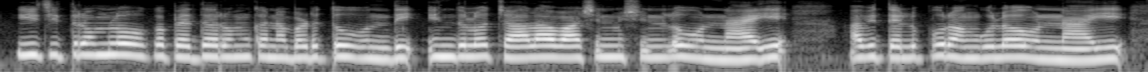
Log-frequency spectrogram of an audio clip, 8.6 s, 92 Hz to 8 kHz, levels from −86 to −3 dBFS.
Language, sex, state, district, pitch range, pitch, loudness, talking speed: Telugu, female, Telangana, Hyderabad, 220-245 Hz, 230 Hz, -15 LUFS, 110 wpm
